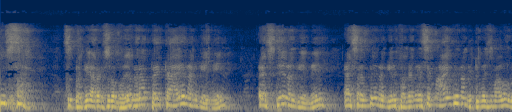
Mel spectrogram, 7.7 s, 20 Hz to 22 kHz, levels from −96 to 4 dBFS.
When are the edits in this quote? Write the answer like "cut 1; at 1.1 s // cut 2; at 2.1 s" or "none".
none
